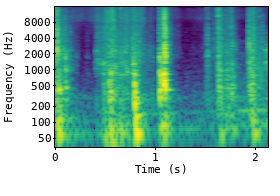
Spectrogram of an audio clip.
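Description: Plastic model-kit sprues and a paper instruction sheet being handled and pressed down into a cardboard box tray: a string of short, light plastic clicks and paper rustles.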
